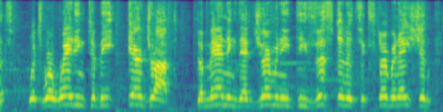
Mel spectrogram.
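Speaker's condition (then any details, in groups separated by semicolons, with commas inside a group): No condition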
